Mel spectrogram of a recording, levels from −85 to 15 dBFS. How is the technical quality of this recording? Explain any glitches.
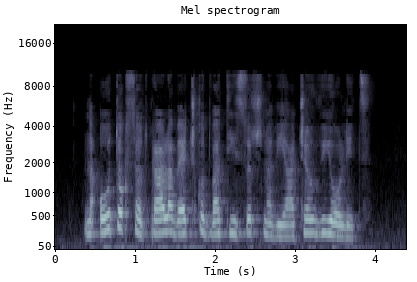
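The speech is audibly degraded by lossy compression for its whole length. AAC compression: likely AAC-LC at a low bitrate, fitting about 32 kbps, discards high bands above 9.7 kHz and coarsely quantises the rest, leaving speech dull, smeared and warbling.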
